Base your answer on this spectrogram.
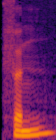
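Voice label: "fen", Chinese, second tone; Cours-de-Chinois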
